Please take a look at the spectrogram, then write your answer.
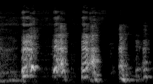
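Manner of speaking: high, loud airy laugh; breathy laugh. Real, not acted. Laugh at own joke.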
